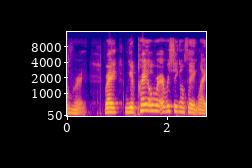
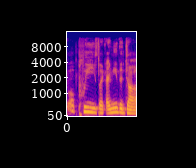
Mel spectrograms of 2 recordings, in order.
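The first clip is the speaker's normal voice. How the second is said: put-on pleading, begging tone, quieter; 2 semitones lower, 4 dB quieter than usual. Recalling pleading with a manager for a job, the speaker retells own begging. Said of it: "I was begging".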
